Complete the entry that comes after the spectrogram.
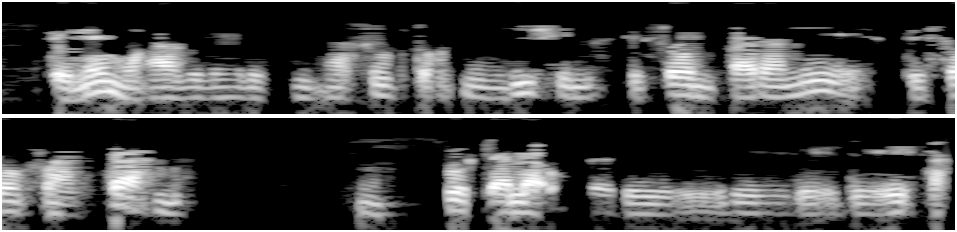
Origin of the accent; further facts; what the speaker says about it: Misión Chaqueña, Salta, Argentina; now in Misión Salín, Argentina; yo estoy aquí hace 10 años que estoy aquí en mi comunidad Misión Salín. Yo soy nacido, criado en Misión Chaqueña.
